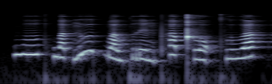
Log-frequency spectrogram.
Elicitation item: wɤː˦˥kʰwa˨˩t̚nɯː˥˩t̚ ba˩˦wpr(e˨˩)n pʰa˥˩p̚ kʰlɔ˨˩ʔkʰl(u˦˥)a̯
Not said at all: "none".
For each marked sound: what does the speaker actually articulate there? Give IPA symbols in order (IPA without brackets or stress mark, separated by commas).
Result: e˨˩, u˦˥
